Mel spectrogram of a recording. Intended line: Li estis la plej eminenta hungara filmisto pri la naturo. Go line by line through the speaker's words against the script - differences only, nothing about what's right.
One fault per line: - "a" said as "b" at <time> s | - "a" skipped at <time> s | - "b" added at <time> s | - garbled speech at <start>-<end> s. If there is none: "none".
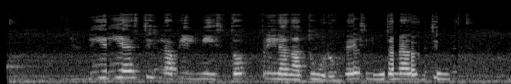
- "li" added at 1.1 s
- "plej eminenta hungara" skipped at 1.7 s
- garbled speech at 3.4-4.6 s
